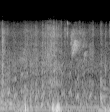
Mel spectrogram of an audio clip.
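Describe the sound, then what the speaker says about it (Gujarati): Pigeons give soft, low coos in short bursts, fairly close but quiet, against a faint background hiss with no talking. "જો સરસ મજાના કબૂતર છે અહીંયા."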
